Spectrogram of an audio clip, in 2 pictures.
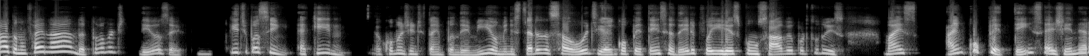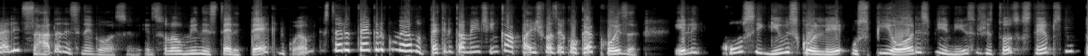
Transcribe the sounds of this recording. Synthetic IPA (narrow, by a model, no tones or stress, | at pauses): ad̪ʊnɐ̃w̃fajznad̪ɐpelɐamoɾd͡ʒɪd̪ewzɛɪt͡ʃipʊasĩakɪ | kõmʊɐʒẽnt͡ʃɪ̥t̪aẽpɐ̃nd̪emiɐʊmĩnist̪ɛɾjʊd̪ɐsaud͡ʒɪɐĩŋkõpet̪ẽsiɐd̪elɪfojhespõsavewpoɾt̪ud̪ʊisʊ̥mɐz | ɐĩkõpet̪ẽsjɐɛʒeneɾaliz̥a̰d̪ɐnesɪneɡɔsjʊelɪsfaloɾ̃ʊ̃minist̪ɛɾjʊt̪ɛknikʊɛ̰ũminist̪ɛɾjʊt̪ɛknikʊmezmʊt̪ɛknikamẽnt͡ʃɪĩkapazd͡ʒɪfazeɾkwawkɛɾkʰojzɐ | elɪ | kõsɪɡiwɪskoleɾʊspiɔɾɪzminist̪ɾʊzd͡ʒɪt̪od̪ʊzʊ̥st̪ẽpʊzẽ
